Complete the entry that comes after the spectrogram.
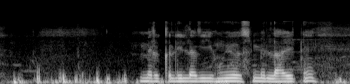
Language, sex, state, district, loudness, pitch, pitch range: Hindi, male, Madhya Pradesh, Bhopal, -16 LUFS, 140 Hz, 135-145 Hz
